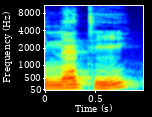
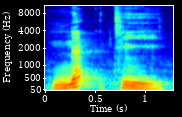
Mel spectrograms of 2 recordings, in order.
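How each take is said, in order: First: The word flows through without any break. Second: A short glottal catch splits the word. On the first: This follows another reading tradition. "in some qira'at they say nati without a pause" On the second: This follows the reading being used here. "Just a pause without breathing"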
